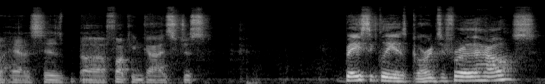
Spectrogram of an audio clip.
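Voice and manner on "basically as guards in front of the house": words stretched through a big yawn, higher and louder. Real, not acted. Commenting on the movie while yawning. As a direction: yawn right through the line. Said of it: "Oh, sorry, yawning".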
